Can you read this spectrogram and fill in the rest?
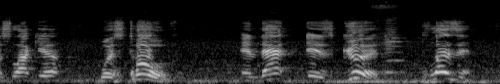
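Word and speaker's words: טוב: And that definition or pronunciation, Slakia, was tov.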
